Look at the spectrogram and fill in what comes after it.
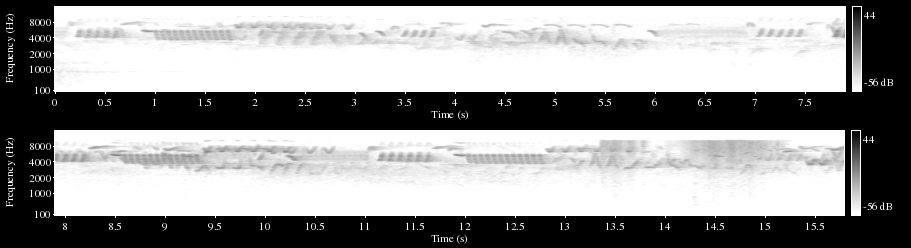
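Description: Faint songbirds singing: high chirps and quick trills overlapping one another, getting louder about eight seconds in.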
